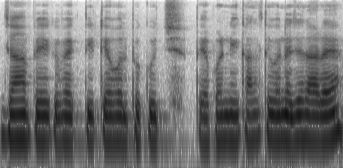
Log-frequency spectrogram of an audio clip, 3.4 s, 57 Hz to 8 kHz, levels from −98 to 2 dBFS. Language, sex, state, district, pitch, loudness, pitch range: Hindi, male, Bihar, Patna, 135 Hz, -16 LUFS, 130-135 Hz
